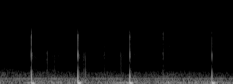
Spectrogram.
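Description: Soft thumps about twice a second over a steady low hum.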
